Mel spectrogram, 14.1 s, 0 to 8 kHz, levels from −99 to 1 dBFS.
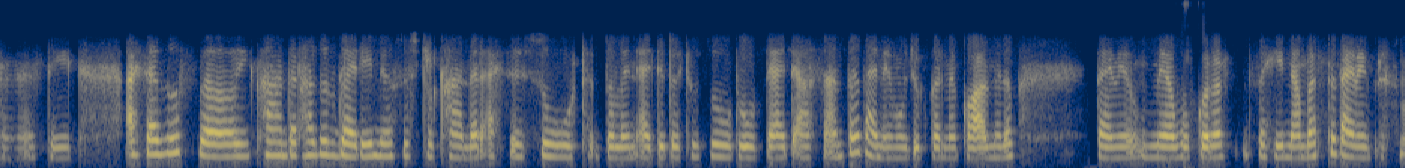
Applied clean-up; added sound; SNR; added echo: neural mask model Resemble Enhance denoiser.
